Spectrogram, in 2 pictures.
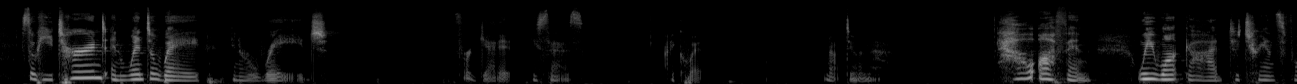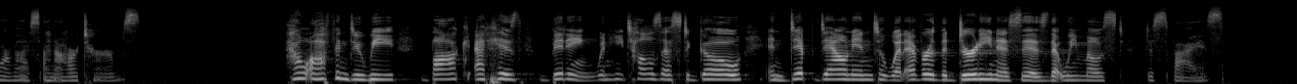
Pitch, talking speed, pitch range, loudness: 225 Hz, 130 wpm, 195-240 Hz, -31 LUFS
